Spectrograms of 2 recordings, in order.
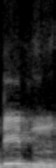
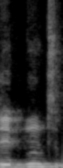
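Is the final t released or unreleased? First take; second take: unreleased; released. First: The final t is cut short. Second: The final t is fully released. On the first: The word is said inside a sentence. "যখন সেন্টেন্সে চলে আসে তখন ডিডন্ট হয়ে যায়" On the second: The word is said on its own. "একা বললে হয়তো ডিডন্ট বলবে"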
